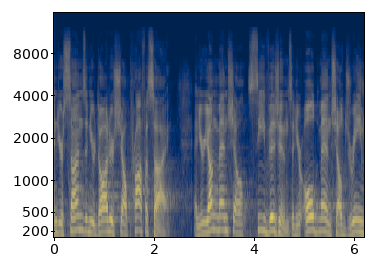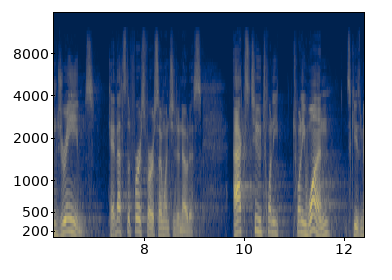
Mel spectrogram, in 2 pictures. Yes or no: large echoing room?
yes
